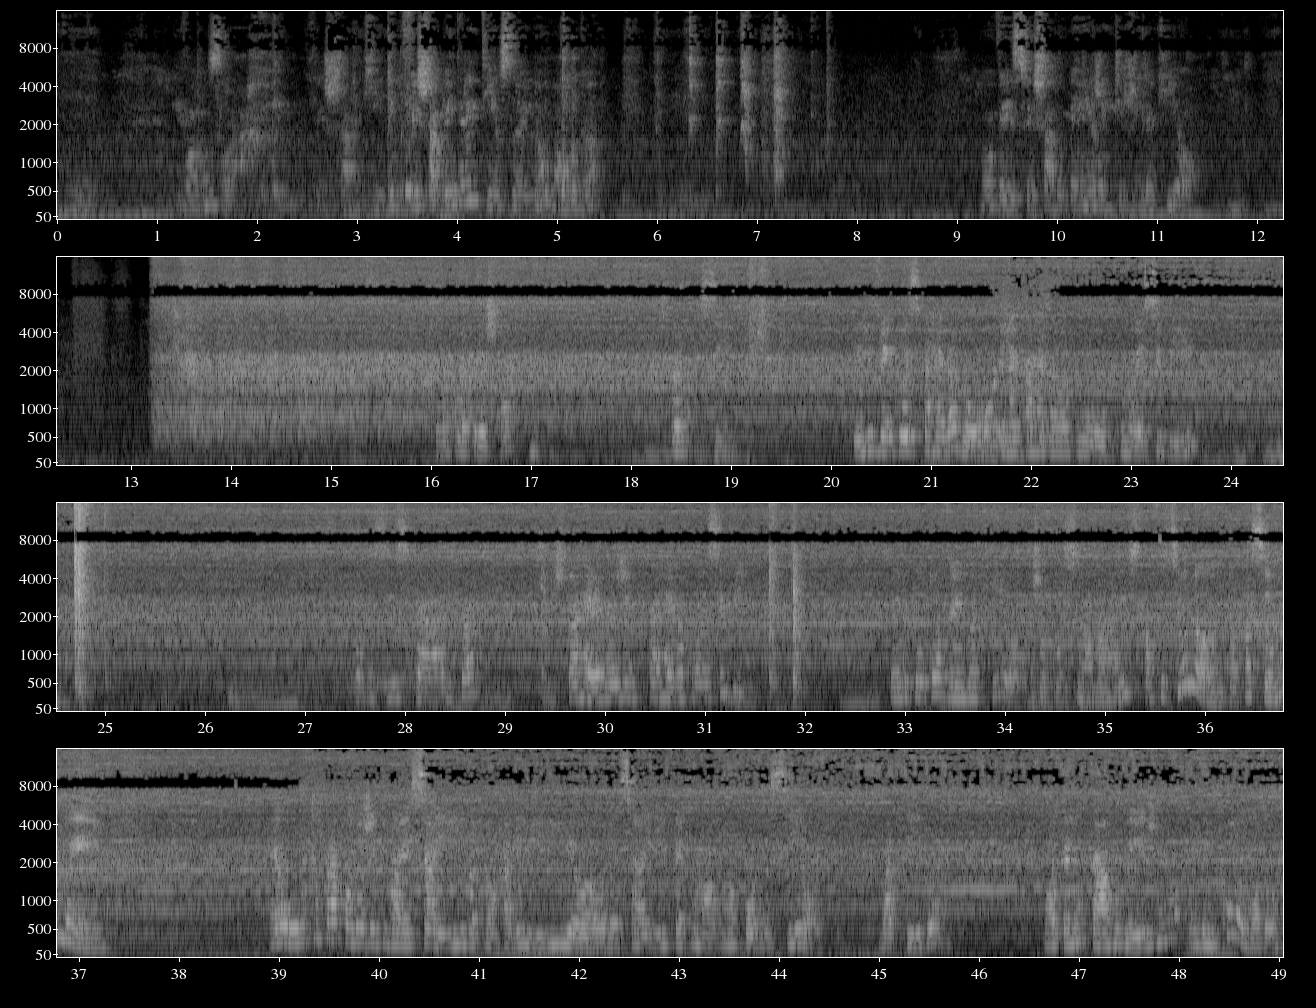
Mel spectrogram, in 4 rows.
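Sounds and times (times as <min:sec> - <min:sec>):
mini blender running: 0:13.2 - 0:49.0.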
